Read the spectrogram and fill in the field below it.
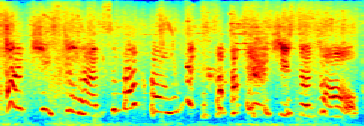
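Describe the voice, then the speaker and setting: A woman's voice: very high voice, very animated, slow pace, distant mic, very noisy, exaggerated voice. A woman playing a sadistic sniper villainess in a video game, taunting with mock-polite sweetness and theatrical relish. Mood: gleeful taunting.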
